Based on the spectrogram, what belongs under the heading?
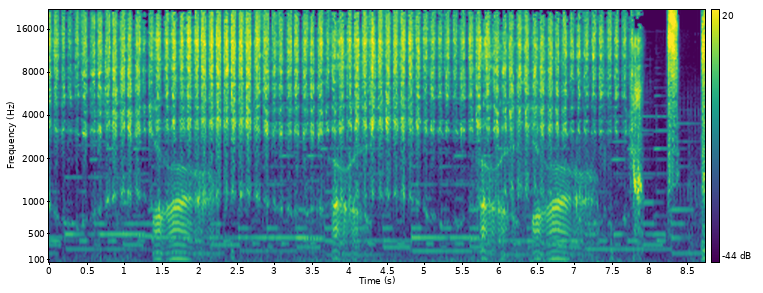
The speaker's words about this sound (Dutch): Ik gebruik gewoon een tandenborstel, hoor.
